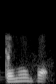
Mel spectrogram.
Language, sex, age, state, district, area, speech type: Kashmiri, male, 18-30, Jammu and Kashmir, Bandipora, rural, conversation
